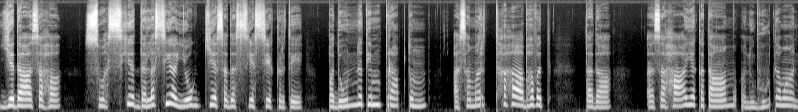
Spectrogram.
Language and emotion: Sanskrit, sad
